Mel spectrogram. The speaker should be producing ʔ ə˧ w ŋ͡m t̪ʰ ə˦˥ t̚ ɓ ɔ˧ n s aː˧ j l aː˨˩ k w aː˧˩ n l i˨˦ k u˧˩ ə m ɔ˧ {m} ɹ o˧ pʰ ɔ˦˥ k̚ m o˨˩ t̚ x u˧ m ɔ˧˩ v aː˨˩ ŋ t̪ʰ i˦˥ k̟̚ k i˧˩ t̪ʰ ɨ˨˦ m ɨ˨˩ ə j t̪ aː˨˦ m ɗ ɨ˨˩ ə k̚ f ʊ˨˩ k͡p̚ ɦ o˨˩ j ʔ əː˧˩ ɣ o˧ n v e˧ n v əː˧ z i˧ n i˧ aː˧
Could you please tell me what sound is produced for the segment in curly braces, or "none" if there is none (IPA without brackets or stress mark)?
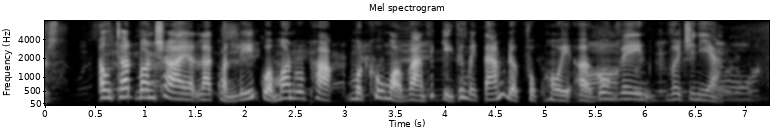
n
